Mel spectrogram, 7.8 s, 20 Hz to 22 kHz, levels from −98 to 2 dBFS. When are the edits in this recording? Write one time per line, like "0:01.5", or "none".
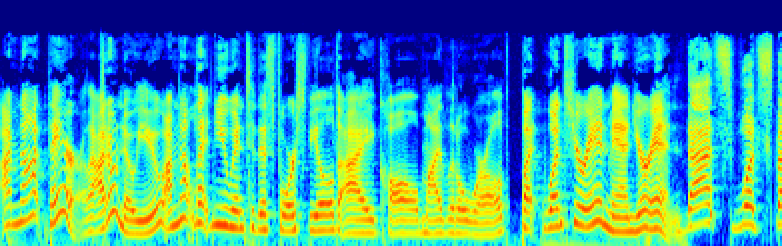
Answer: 0:05.1
0:06.8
